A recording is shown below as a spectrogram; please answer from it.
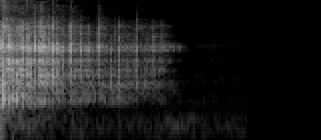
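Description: Classroomscreen dice widget playing its dice-roll sound effect: a short clattering rattle of dice that lasts about a second and fades out.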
